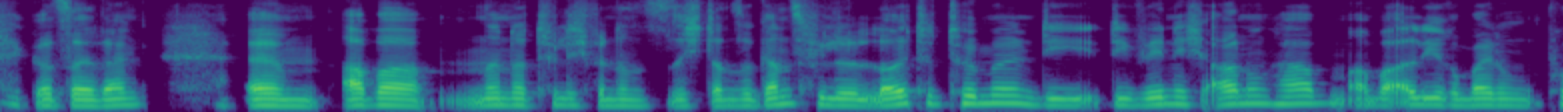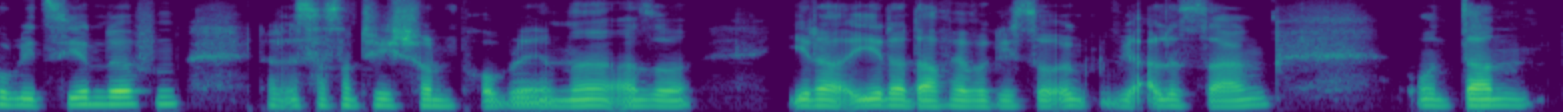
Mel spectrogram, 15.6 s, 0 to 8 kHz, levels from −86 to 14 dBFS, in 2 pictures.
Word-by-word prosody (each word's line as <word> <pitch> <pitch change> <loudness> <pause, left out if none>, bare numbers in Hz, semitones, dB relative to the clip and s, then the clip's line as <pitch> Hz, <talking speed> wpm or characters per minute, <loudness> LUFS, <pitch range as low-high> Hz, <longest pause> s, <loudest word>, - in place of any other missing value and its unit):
Gott 125 - 0
sei 120 -1 +5
Dank. 125 +3 +2 0.5
Ähm, 120 -2 +4
aber, 125 -2 +5
ne, 130 0 -2
natürlich, 130 -1 -4
wenn 115 - -2
dann 115 -1 -4
sich 115 0 -5
dann 115 - 0
so 120 -1 -4
ganz 145 +5 +1
viele 130 -2 -1
Leute 145 +5 +3
tümmeln, 160 -2 0
die 125 -1 -3
die 125 -1 -4
wenig 140 +1 -1
Ahnung 150 +2 +1
haben, 155 +2 -2
aber - - 0
alle 140 -1 +2
ihre 130 -2 -1
Meinung 125 0 0
publizieren 135 +1 -1
dürfen, 145 +1 +3 0.4
dann 120 - -9
ist 120 +2 0
das 125 0 -2
natürlich 120 -1 -3
schon 120 -3 0
'n - - -19
Problem, 110 - -3
ne? 120 +2 +1
Also, 115 -2 -1 0.5
jeder 120 -2 +2
jeder 125 +2 +3
darf 110 +1 +2
ja 110 - +1
wirklich 110 0 -5
so - - -1
irgendwie 115 -2 -5
alles 120 -1 -3
sagen 115 +5 -2 0.7
und 120 -1 -6
dann 120 0 +3
125 Hz, 180 wpm, -21 LUFS, 115-135 Hz, 0.7 s, sei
